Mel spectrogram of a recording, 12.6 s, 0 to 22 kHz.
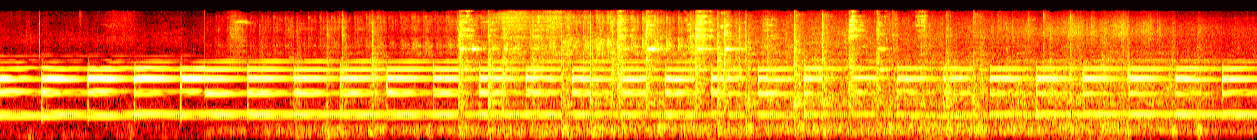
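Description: Japanese level-crossing alarm ringing its repeated electronic clang about twice a second. From about four seconds in, an Iyotetsu 610-series electric train is heard running over the rails with clicking wheels.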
